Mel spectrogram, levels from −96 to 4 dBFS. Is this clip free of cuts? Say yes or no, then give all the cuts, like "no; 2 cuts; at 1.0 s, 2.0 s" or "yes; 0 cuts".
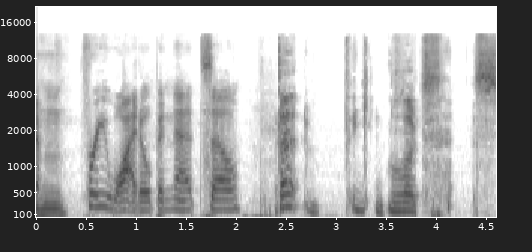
no; 2 cuts; at 2.4 s, 3.5 s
